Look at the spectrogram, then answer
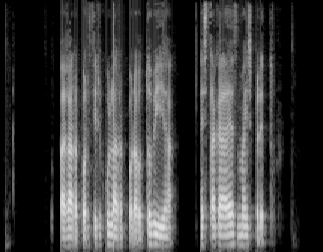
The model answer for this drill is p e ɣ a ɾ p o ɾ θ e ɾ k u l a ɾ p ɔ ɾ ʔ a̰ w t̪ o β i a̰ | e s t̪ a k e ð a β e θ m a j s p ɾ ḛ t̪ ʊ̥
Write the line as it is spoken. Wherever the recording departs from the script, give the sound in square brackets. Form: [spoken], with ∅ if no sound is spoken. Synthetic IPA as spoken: p [a] ɣ a ɾ p o ɾ θ [i] ɾ k u l a ɾ p [o] ɾ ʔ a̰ w t̪ o β i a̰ | e s t̪ a k [a] ð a β e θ m a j s p ɾ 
